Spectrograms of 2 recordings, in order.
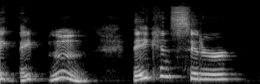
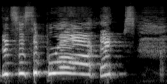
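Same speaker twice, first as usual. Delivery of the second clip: much higher, louder and slow "It's a surprise"; sing-song tease; 9 dB louder, much slower than usual. Acted. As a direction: stretch it out like a playful secret. Teasing viewers about next topic.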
